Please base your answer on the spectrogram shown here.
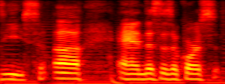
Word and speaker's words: Ys: I believe it's pronounced Yeast.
